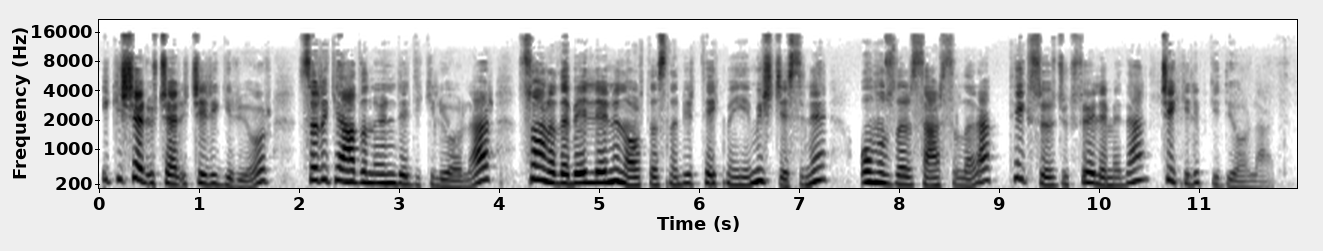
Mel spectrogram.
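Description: Expressive woman reading a novel. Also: medium pitch, normal speed. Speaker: narrator. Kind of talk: audiobook narration of a novel.

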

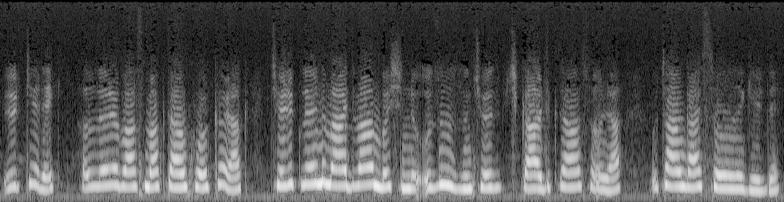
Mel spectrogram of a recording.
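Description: High-voiced woman reading a novel. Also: steady tone, moderate pace, few pauses, no room sound. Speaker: narrator. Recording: dull, slightly lo-fi.

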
